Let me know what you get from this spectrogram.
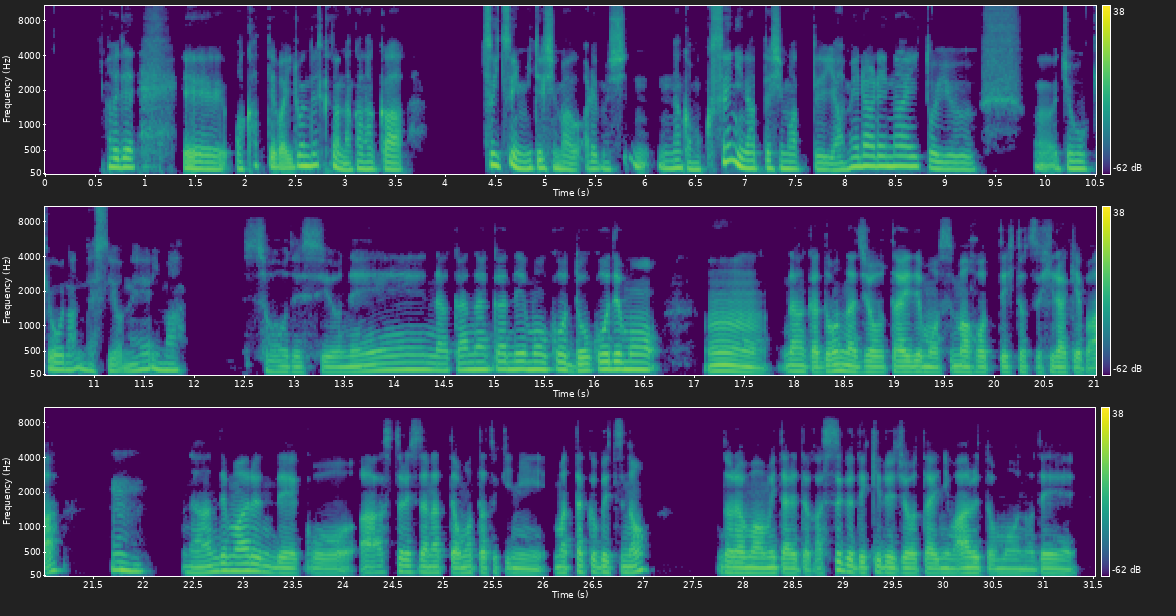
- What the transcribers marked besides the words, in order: none
- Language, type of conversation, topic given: Japanese, advice, ストレスが強いとき、不健康な対処をやめて健康的な行動に置き換えるにはどうすればいいですか？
